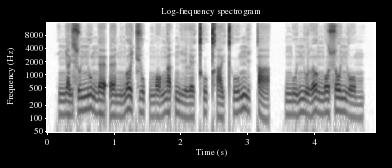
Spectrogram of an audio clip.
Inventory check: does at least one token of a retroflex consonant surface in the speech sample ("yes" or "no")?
no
